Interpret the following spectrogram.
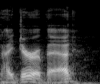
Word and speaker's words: Hyderabad: the opinion of hyper hyderabad that's how you pronounce it hyderabad and increase dynam up to friendly um our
